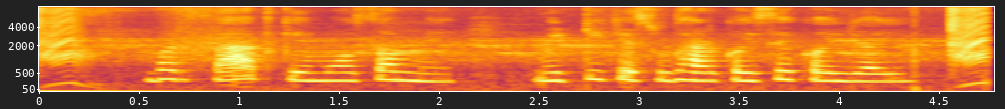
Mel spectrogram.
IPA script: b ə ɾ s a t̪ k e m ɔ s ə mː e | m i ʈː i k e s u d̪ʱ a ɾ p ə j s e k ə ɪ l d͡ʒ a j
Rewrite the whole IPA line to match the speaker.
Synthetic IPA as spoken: b ə ɾ s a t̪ k e m ɔ s ə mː e | m i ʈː i k e s u d̪ʱ a ɾ k ə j s e k ə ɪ l d͡ʒ a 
